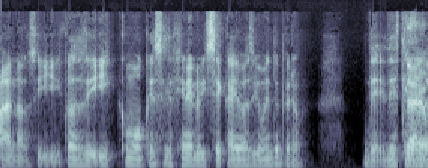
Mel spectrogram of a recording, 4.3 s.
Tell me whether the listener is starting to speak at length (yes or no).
yes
